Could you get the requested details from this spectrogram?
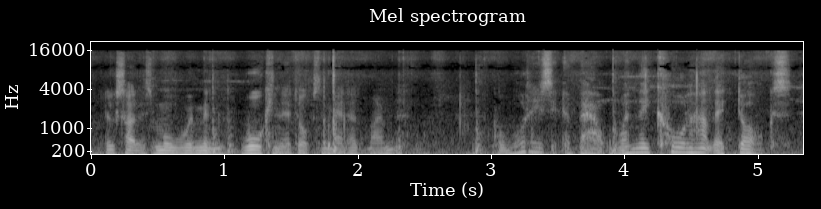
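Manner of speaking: ordinary talk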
